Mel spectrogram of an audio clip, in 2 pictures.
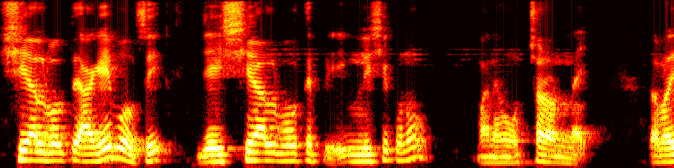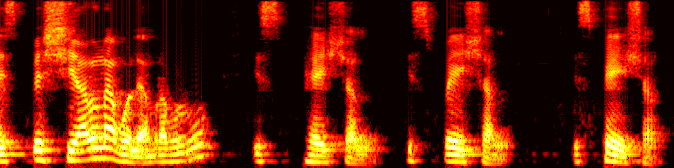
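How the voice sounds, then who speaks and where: Male teacher, casual video lesson, drills each word slowly, chatty and familiar with viewers. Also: mid-range voice, darkish tone. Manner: slow, repeats each word several times; addresses viewers as brother. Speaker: English pronunciation teacher. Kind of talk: informal pronunciation lesson.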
